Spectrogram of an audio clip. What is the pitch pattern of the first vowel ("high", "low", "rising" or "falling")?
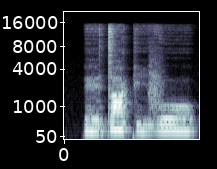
low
